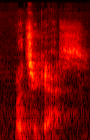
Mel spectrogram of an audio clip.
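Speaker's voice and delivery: normal talking voice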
